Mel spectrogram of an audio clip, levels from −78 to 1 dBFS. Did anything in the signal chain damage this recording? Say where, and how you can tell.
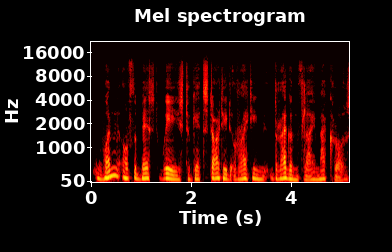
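Yes: a sudden gain jump from 1.18 to 1.50 s drops speech and noise floor together by about 11 dB, a sharp-edged waveform step, likely unramped digital gain.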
